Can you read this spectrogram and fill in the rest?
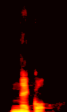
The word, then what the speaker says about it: neko: Neko. Neko. – Neko. – Yeah, that's right. – Sounds neko. Like a nickel. – Oh, yeah. – Neko. – Neko. – Neko or neck. Neko. – Okay. N-E-K-O.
